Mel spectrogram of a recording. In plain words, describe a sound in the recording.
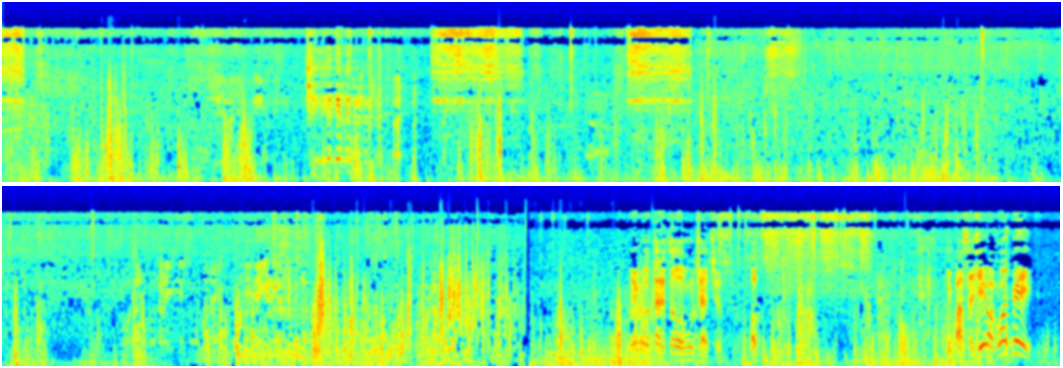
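A big-game fishing reel is cranked and its line winds in.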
